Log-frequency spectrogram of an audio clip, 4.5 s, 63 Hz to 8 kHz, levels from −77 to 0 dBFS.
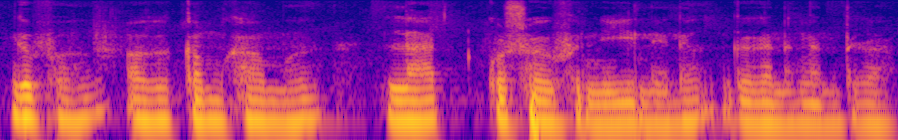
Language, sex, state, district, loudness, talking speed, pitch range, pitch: Wancho, male, Arunachal Pradesh, Longding, -20 LUFS, 160 wpm, 115-125 Hz, 125 Hz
